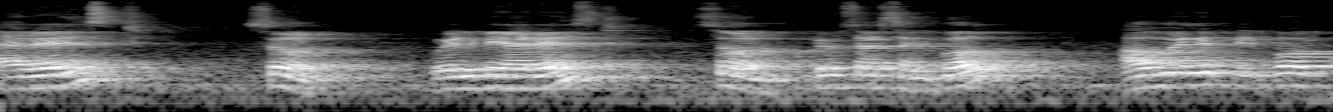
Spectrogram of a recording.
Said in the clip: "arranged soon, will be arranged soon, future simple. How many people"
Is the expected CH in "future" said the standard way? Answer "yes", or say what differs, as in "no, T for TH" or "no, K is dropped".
no, S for CH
